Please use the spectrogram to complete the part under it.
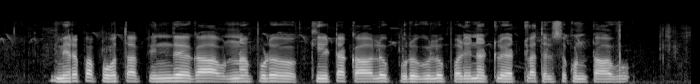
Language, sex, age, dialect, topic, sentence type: Telugu, male, 51-55, Southern, agriculture, question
